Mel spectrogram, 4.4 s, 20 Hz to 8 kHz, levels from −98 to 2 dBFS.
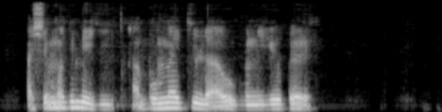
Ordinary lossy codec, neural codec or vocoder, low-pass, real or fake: none; none; 7.2 kHz; real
